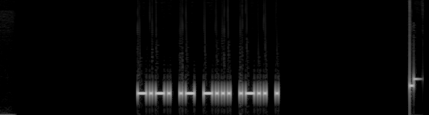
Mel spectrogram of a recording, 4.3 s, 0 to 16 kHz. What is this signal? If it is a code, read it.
Morse code, heard as a keyed tone, about 40 wpm, 700 Hz. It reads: CABLE
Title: Five Letter Words - 40wpm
